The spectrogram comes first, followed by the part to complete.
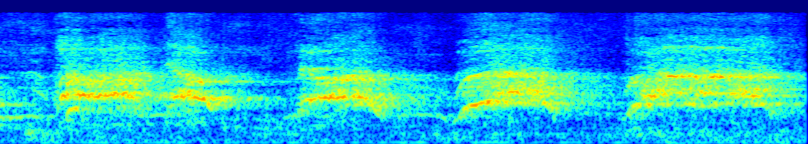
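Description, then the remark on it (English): A woman screams over and over in loud, anguished bursts, crying "Let me go!", roughly four long distressed wails in quick succession, strained, with brief gasping gaps between them. “Then we hear this woman screaming her tits off, basically. And she's losing her shit.”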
